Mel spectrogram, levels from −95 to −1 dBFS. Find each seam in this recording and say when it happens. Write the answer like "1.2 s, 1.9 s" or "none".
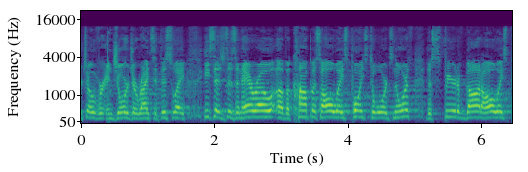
2.2 s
